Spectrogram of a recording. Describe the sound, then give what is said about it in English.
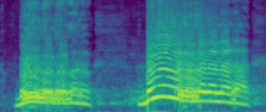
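A person imitates a garbled voice speaking through a diving regulator: two loud, muffled, wordless vocal bursts with wobbling pitch, separated by a short pause. “And the only thing that came out, what does the voice sound like in a regulator as you're breathing through it, the breathing apparatus?”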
